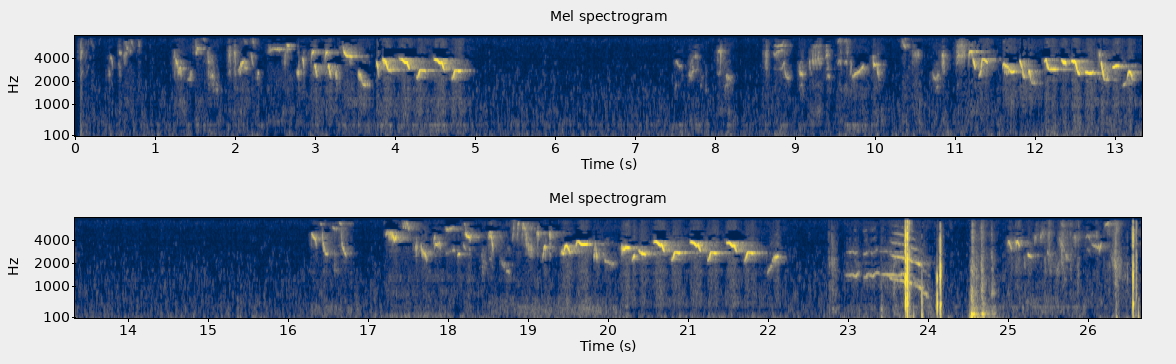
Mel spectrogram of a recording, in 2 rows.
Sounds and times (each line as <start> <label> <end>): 0.0 fabulous bird singing 5.0
7.5 fabulous bird singing 13.4
16.3 fabulous bird singing 22.3
23.0 fabulous bird singing 24.2
24.9 fabulous bird singing 26.6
